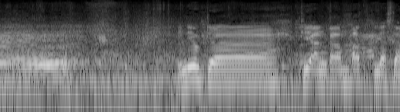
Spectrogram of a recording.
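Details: Young male cattle at a sale in Grabag, Magelang: a falling moo, a pause with background chatter, then a brief rising call and a flat sustained moo, ending in choppy short calls among voices.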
